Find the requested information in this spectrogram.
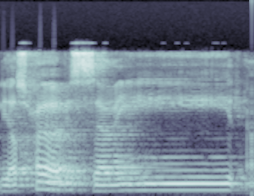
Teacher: عین وسط حلق سے ادا کریں گے، لمبا کریں گے، را باریک پڑھیں گے، وقفاً وصلاً را باریک ہے.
